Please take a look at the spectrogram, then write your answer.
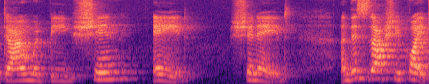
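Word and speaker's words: Sinéad: of the Rings so Gollum column it's easy Sinead sorry you pronounce this name and break it down would be Shin Aid Sinead and this is actually quite traditional Irish name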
